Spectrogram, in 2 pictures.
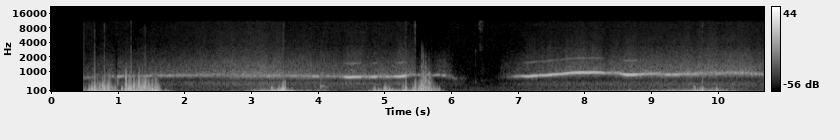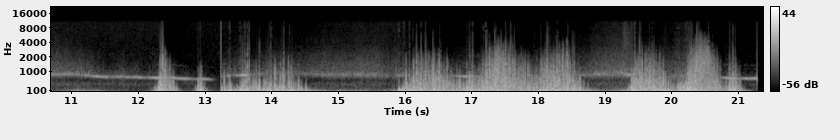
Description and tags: Sound of cold wind.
